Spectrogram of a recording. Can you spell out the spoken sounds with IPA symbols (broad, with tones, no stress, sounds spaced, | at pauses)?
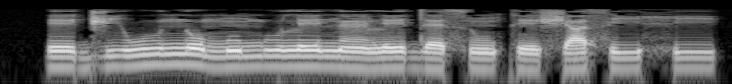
e˨ d͡ʒ i˧ w u˦ n o˦˨ m ũ˧ m u˧ l e˧ n ɛ̃˨ l e˧ d ɛ˨ s ũ˨ k e˨ ʃ a˨˦ s i˧ h i˦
